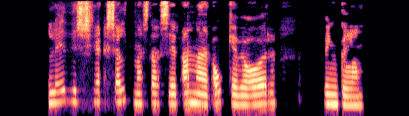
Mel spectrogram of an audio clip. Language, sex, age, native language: Icelandic, female, 11, Icelandic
